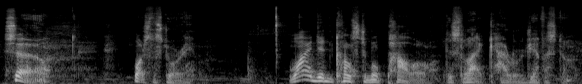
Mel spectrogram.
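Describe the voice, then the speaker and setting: A man with an English accent acting in a radio drama as a brilliant, unrepentant detective, speaking briskly and articulately. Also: deep voice, wildly swooping pitch, gravelly, a bit bright, heavily acted. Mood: brisk, intrigued. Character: brilliant, unrepentant, self-assured male detective.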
